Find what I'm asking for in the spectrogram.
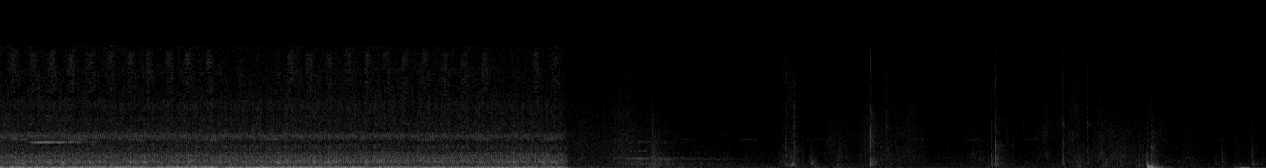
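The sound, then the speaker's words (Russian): Car engine rumbling loudly and steadily as the vehicle pulls up near a house and stops, then cutting out abruptly, leaving quieter scattered clicks and knocks. “загасив фары, останавливается автомобиль”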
